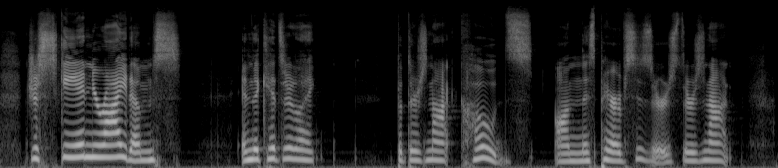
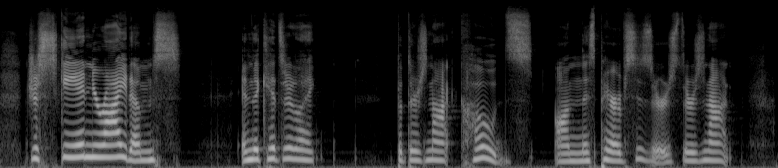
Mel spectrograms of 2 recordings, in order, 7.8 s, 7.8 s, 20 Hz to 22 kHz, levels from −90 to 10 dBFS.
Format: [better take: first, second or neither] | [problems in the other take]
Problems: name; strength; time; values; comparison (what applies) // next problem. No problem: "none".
neither | none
